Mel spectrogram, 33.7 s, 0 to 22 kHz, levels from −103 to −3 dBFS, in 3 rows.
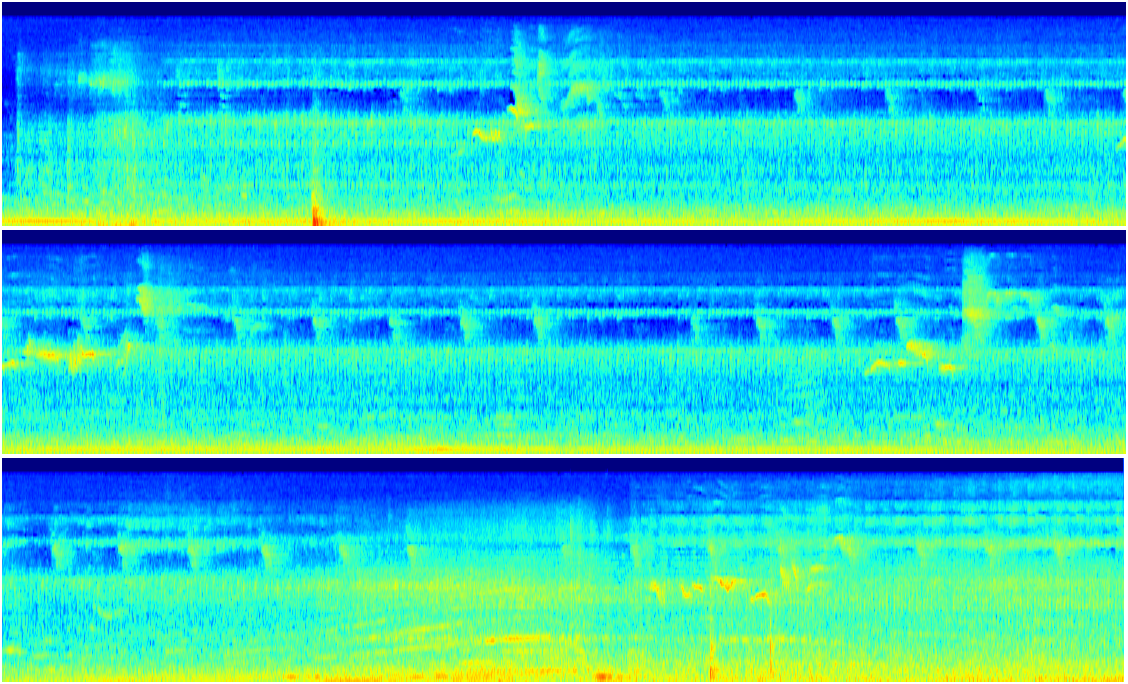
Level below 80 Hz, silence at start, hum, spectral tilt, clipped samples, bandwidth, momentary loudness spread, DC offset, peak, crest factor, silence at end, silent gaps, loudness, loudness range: -44 dBFS; 0 s; none; -4.5 dB/octave; under 0.1%; 16.5 kHz; 10 LU; under 0.1%; -10 dBFS; 26 dB; 0 s; none; -37 LUFS; 8 LU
